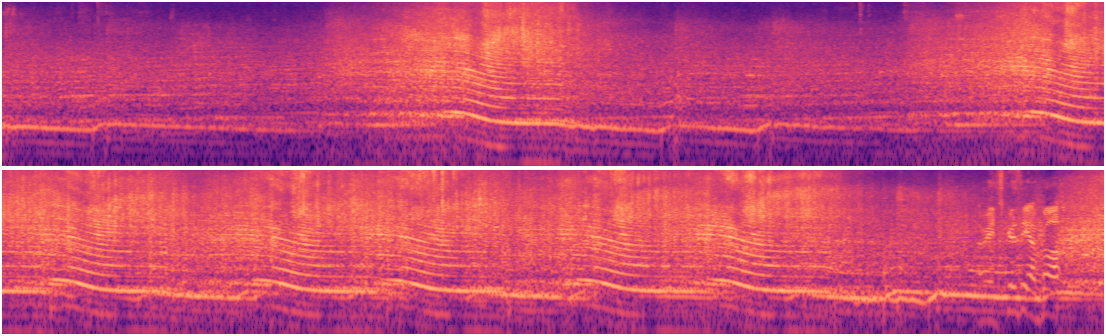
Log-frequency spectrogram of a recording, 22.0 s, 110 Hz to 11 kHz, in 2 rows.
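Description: A stream of Formula 1 cars screams past at the Silverstone British Grand Prix, loud whining engines with repeated downshifts and pitch sweeps, several cars in close succession building to a sustained roar.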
